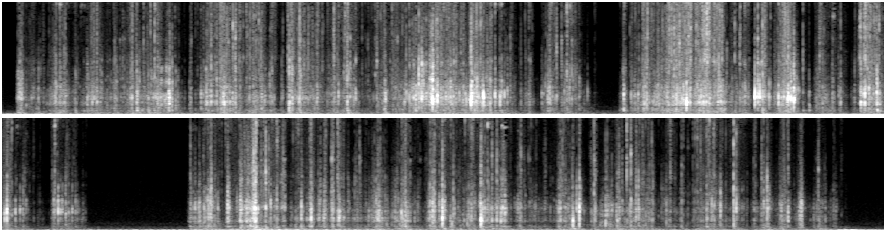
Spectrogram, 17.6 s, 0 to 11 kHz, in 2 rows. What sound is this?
Metal sound 3 (mutters and screws)
A big box of mutters and screws being rustled around. The sound is quite pleasant if I may say so myself.
soundfx, tools, screws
